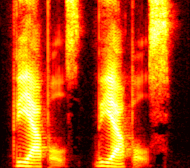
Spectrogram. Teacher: when the next word begins with a vowel or diphthong, the letter E is pronounced with the E as in she vowel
